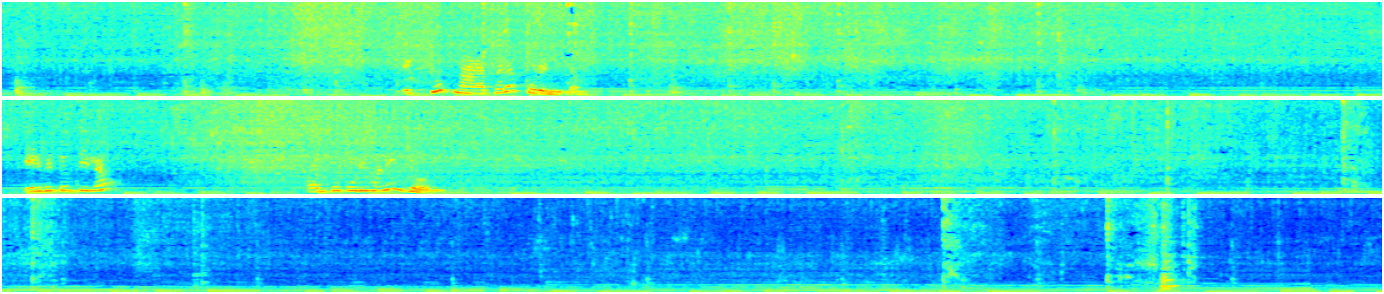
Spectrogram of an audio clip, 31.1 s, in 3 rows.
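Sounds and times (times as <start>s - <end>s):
metal spatula scraping a pan: 0.0s - 8.6s, 14.0s - 22.4s, 27.2s - 30.0s
curry sizzling in a pan: 0.0s - 31.0s.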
